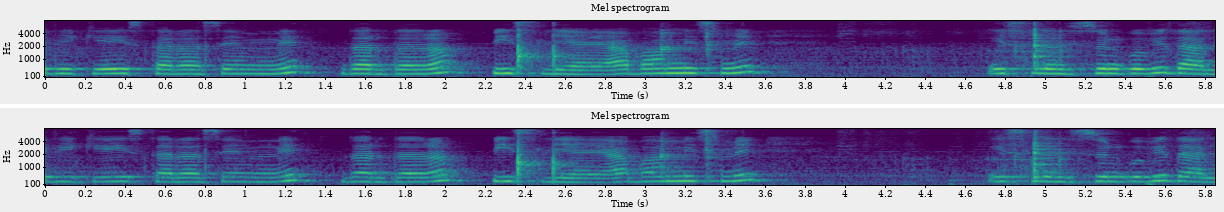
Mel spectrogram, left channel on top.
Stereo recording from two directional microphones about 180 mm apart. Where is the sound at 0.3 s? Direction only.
25° left (ahead or behind).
